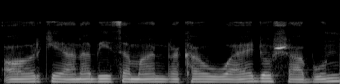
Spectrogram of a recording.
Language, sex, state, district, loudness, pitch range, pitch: Hindi, male, Maharashtra, Dhule, -29 LUFS, 120-130 Hz, 125 Hz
